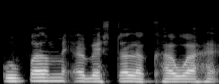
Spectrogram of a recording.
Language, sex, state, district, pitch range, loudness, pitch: Hindi, male, Bihar, West Champaran, 130-150 Hz, -15 LUFS, 140 Hz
